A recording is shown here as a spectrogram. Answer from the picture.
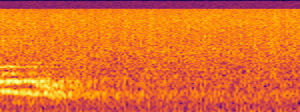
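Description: Near silence: quiet room tone, with one brief faint high-pitched vocal sound sliding down in pitch right at the start.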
